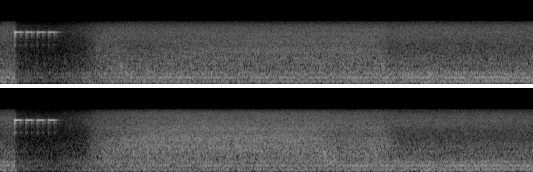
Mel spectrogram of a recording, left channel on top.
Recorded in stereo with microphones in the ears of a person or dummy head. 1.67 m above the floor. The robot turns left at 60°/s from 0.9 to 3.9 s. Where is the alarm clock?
15° right (ahead or behind), 2.5 m.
